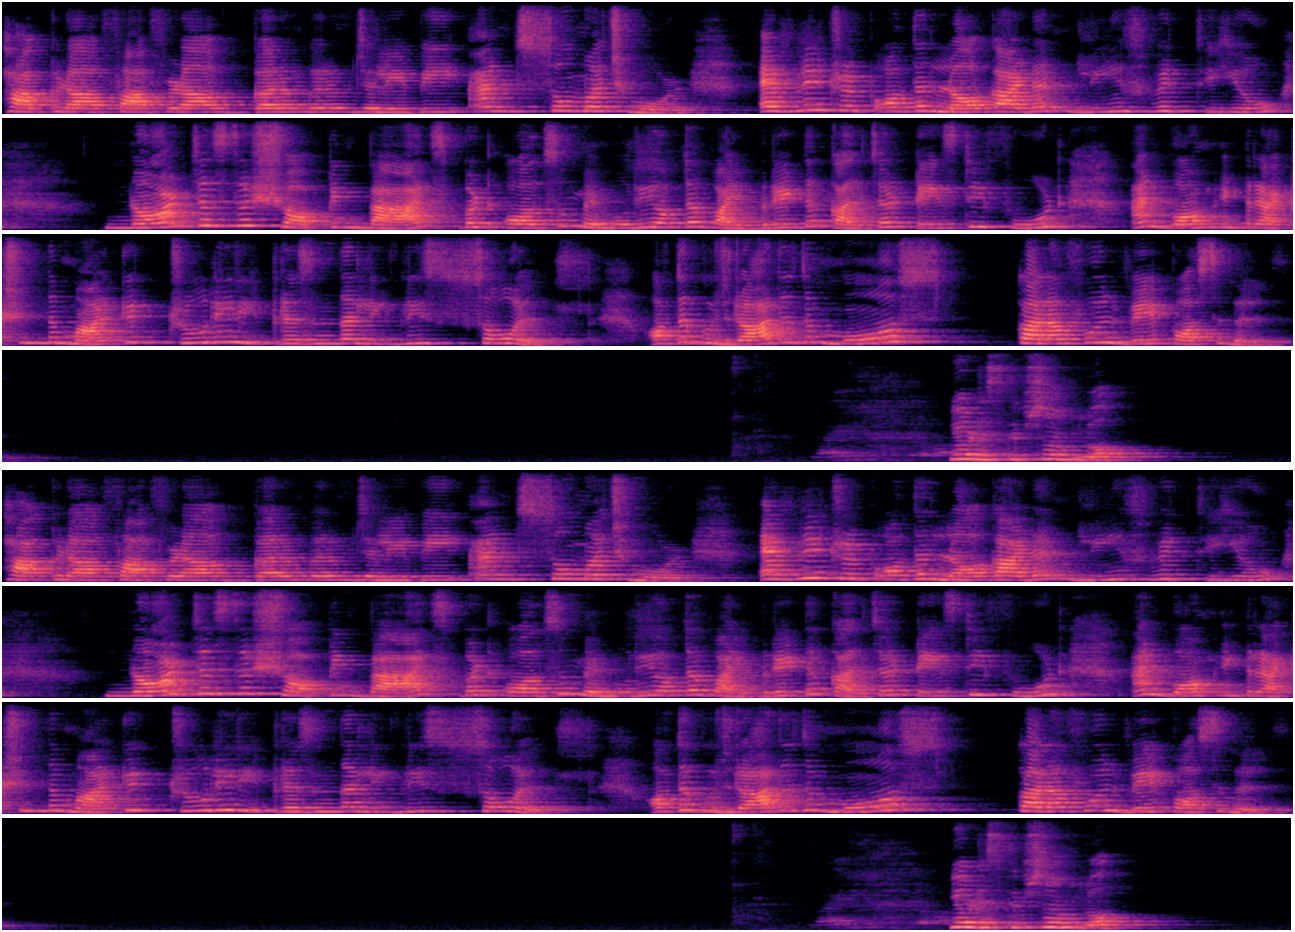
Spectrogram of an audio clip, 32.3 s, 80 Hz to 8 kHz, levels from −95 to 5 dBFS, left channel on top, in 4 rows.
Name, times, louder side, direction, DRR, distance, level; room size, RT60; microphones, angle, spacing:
voice 1, 0.0-8.3 8.7-19.5 19.9-22.0 22.5-24.1, left 2 dB, 45° left, 1 dB, 0.8 m, -27 dB
voice 2, 29.3-31.1, right 3 dB, 10° left, -5 dB, 0.8 m, -27 dB
5.4 x 2.2 x 3.8 m, 0.72 s
head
